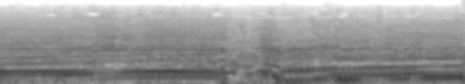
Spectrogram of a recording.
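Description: A front-wheel-drive race car in a racing video game turns through a corner, its engine droning steadily at part throttle. The tone dips briefly mid-turn, then climbs and settles back into a continuous hum.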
